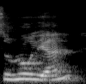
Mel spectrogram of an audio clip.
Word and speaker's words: cerulean: So when people ask me why, they have all kinds of pronunciations of it. And I say it is cerulean.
